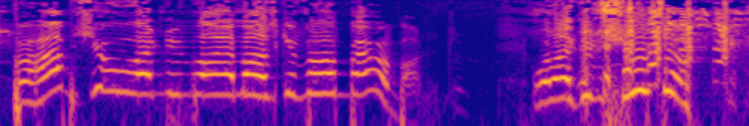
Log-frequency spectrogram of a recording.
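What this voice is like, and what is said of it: Bane impression voice. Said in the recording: “first Bane impression of the year”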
